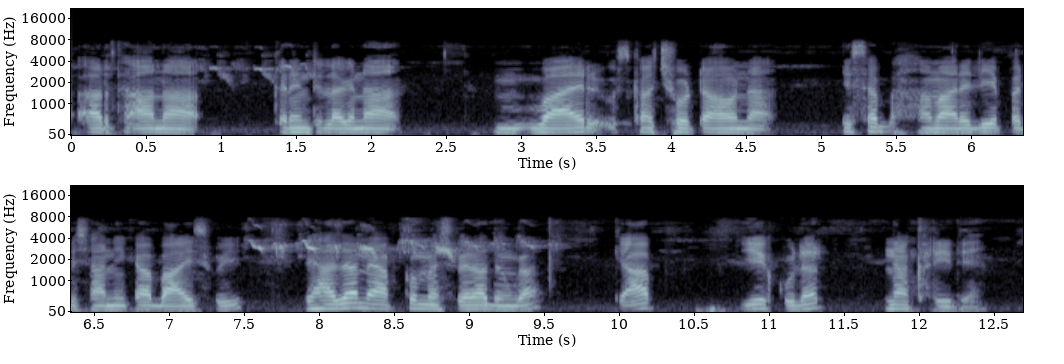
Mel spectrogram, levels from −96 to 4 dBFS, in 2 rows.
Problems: background sounds at intervals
